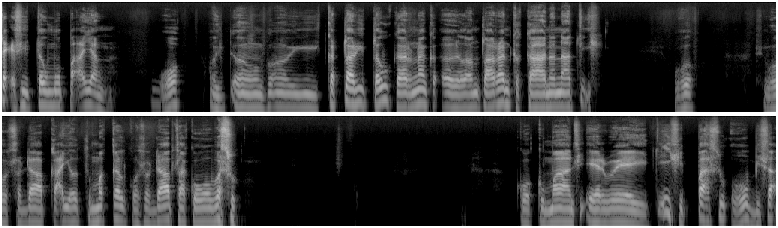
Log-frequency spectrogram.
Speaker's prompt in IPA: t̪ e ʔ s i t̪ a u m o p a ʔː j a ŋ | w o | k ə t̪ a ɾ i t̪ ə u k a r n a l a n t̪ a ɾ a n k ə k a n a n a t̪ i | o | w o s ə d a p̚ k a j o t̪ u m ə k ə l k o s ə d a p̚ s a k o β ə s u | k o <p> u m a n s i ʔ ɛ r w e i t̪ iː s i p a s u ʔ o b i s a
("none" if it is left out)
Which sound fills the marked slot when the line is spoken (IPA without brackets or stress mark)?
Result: k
